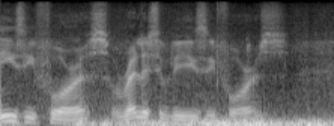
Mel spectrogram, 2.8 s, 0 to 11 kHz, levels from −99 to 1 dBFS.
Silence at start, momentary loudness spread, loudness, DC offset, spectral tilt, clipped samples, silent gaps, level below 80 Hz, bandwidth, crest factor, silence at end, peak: 0 s; 4 LU; -25 LUFS; under 0.1%; -7 dB/octave; under 0.1%; none; -26 dBFS; 10 kHz; 14 dB; 0 s; -8 dBFS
